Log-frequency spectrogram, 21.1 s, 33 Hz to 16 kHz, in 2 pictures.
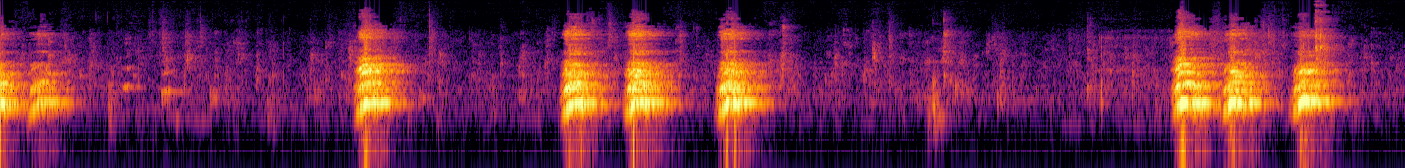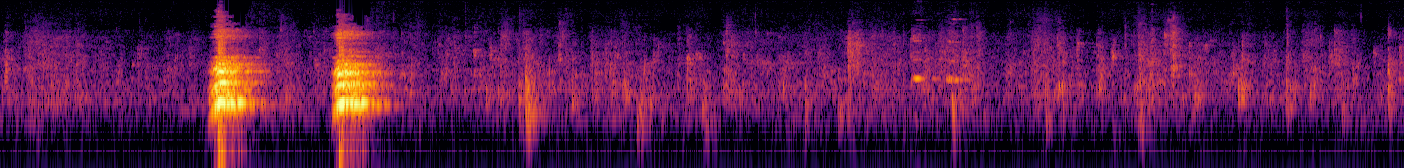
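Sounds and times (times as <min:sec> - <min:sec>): puppies barking: 0:00.0 - 0:03.3, 0:03.9 - 0:06.0, 0:08.8 - 0:10.2, 0:12.0 - 0:13.6, 0:17.3 - 0:18.5.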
